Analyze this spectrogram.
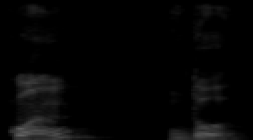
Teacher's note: ditongo nasal som sai pela boca e sai um pouco de som pelo nariz olha o exemplo a palavra quando então quando que que aconteceu · Eu fiquei com o som de duas vogais, do A com o U. Só que esse A, vocês estão vendo que ele está nasalizado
